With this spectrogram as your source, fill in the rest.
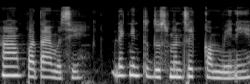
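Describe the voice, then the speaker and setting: This put-on character voice is squeaky, with an extremely high pitch. It moves at a very fast pace. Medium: read story. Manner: cocky, teasing.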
